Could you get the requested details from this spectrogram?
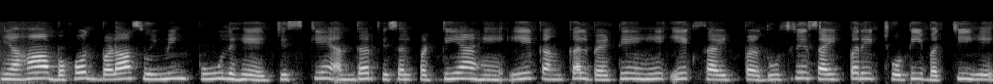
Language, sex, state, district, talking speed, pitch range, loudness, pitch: Hindi, female, Chhattisgarh, Bastar, 165 wpm, 225-265 Hz, -17 LUFS, 245 Hz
